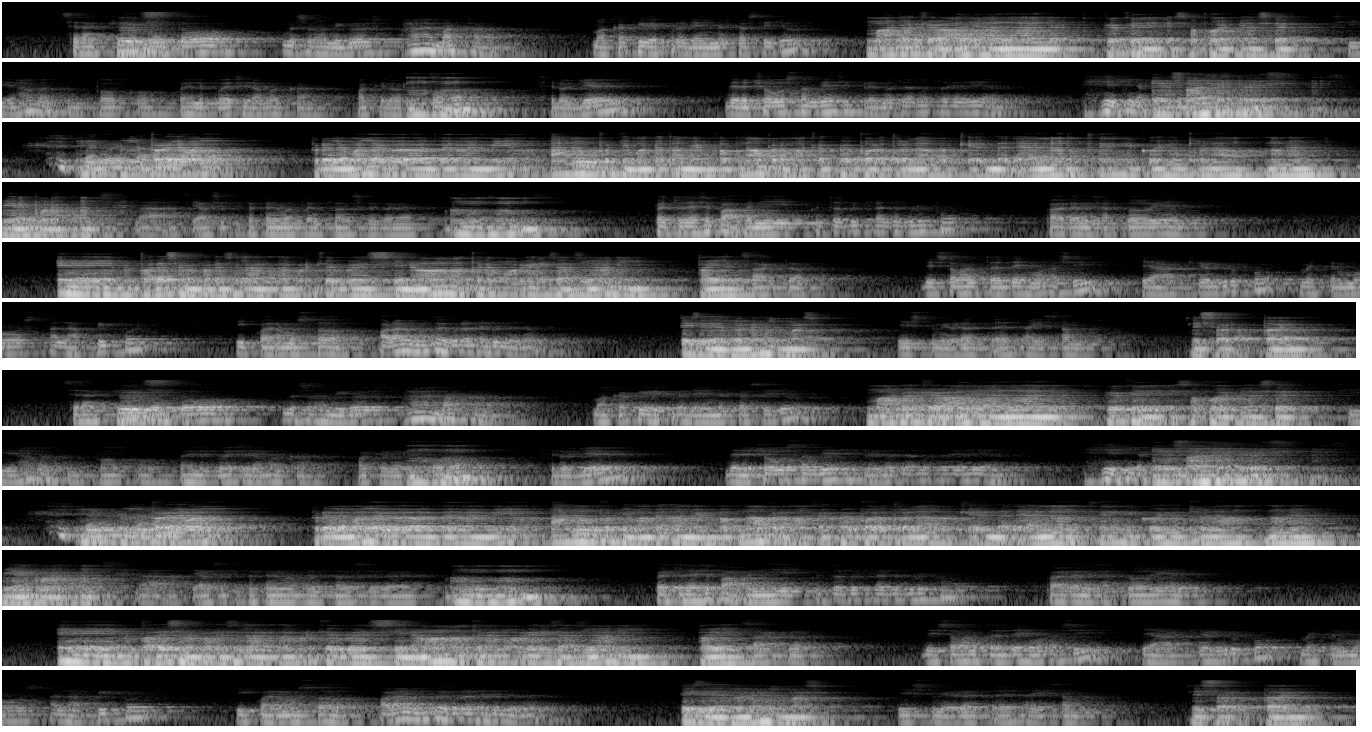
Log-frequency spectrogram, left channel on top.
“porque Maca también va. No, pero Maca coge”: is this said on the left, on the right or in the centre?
Left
